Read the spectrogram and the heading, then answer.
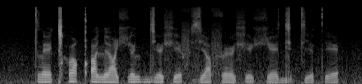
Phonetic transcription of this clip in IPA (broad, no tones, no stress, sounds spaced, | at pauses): t l e ǀʰ o qʼ ø lʲ ɑ ç ɯ lʲ dʲ ø xʲ e f zʲ ɑ f ø xʲ ø ç e dʲ o tʲ ø t ɾʲ e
